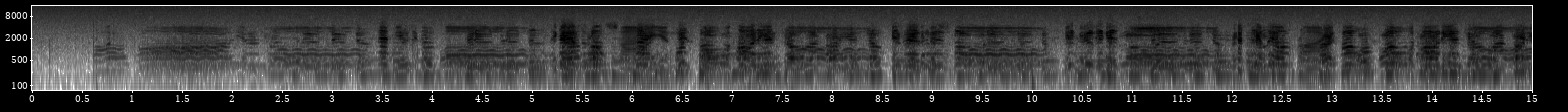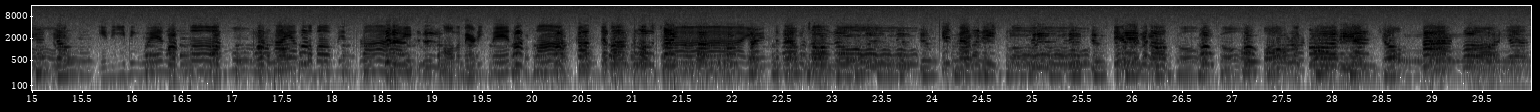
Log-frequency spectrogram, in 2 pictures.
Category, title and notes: Music > Multiple instruments
Begin Music Of Accordian Joe
Begin music of Fleischer Studios cartoon Accordian Joe. Great example of 1930s US music style.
